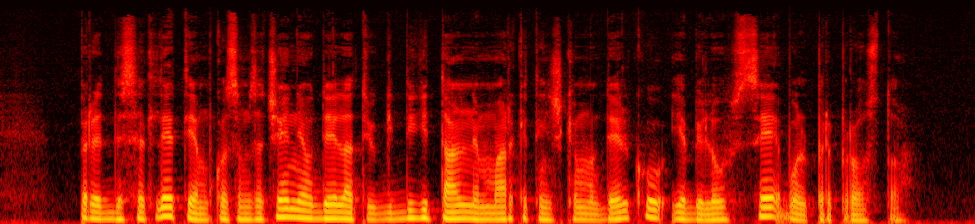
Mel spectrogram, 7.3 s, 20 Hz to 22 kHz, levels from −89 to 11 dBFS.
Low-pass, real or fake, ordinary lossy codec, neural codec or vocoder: 19.8 kHz; fake; MP3, 96 kbps; vocoder, 44.1 kHz, 128 mel bands, Pupu-Vocoder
